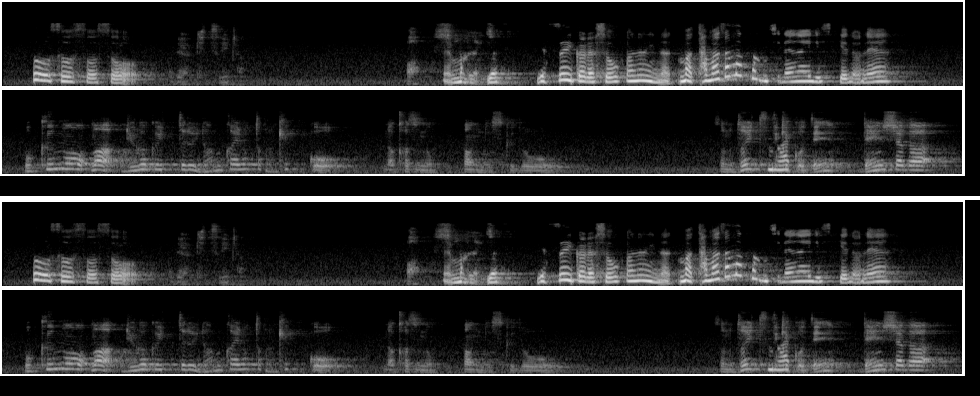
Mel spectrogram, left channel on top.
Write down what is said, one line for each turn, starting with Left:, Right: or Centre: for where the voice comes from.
Left: そうそうそうそ
Right: うわこりゃきついな。あ、そうなんです。
Left: う。えまあ、安安いからしょうがないな。まあ、たまたまかもしれないですけどね。
Right: 僕も、まあ、留学行ってる時何回乗ったかな、結構な数乗ったんですけど、そのドイツって結構で、
Left: まあ、
Right: 電車が、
